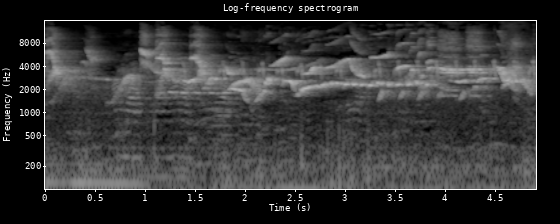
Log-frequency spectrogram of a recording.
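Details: Oriental magpie-robin song used as a lure: a dense, rapid stream of varied whistles, sweeping slurs and chirps, with notes tumbling over one another without pause.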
